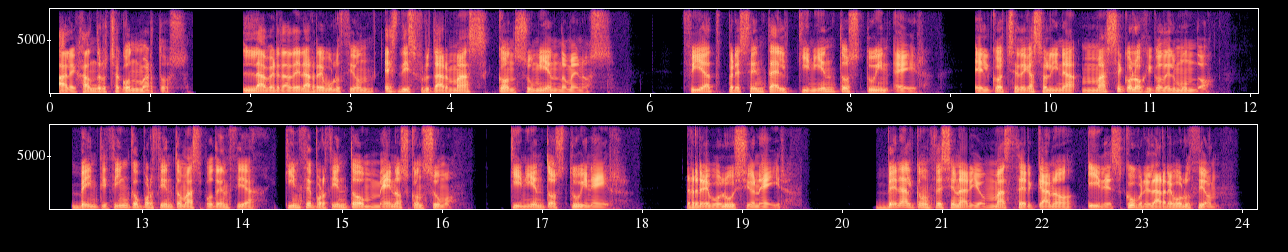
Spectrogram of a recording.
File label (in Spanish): Publicidad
